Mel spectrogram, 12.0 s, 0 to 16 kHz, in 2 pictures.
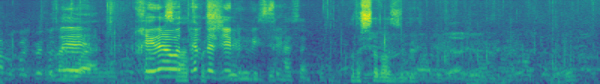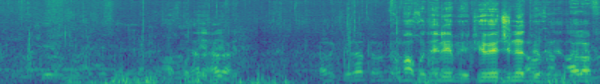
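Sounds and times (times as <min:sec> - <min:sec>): wind rumbling on microphone: 0:03.2 - 0:12.0
men talking: 0:03.3 - 0:12.0.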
